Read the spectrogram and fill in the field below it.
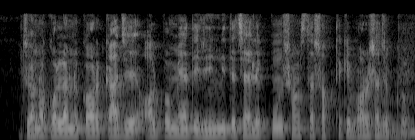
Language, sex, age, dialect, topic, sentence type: Bengali, male, 31-35, Northern/Varendri, banking, question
